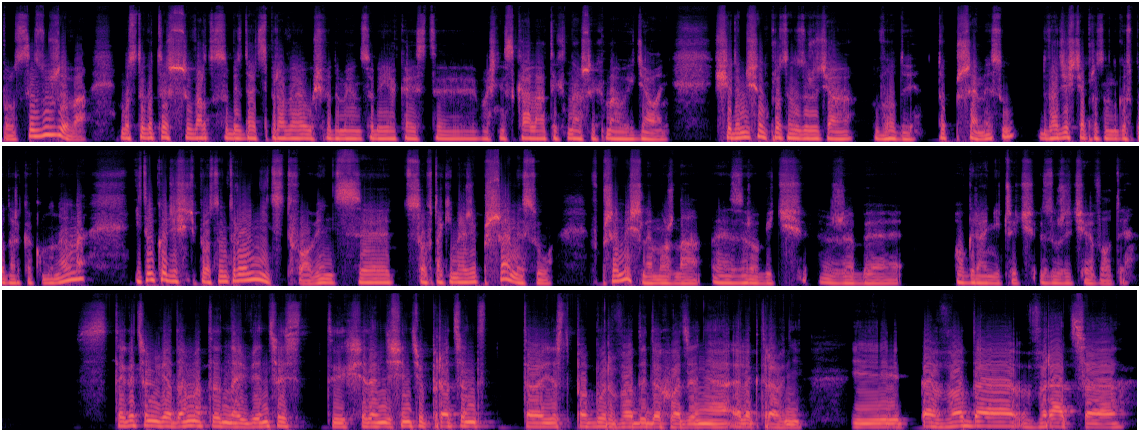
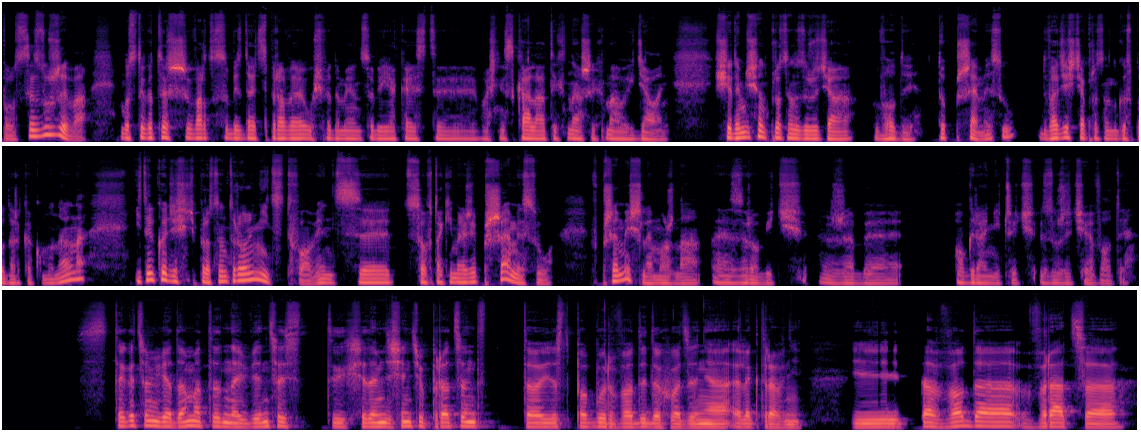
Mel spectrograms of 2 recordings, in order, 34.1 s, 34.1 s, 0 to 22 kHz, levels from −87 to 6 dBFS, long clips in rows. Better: second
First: distortion; heavy; 6 dB below the speech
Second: none

